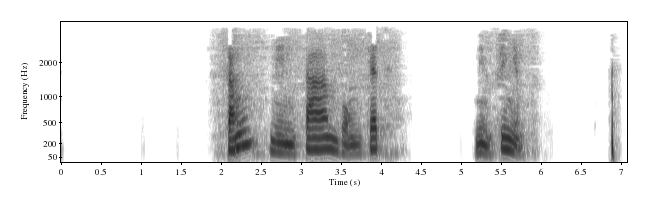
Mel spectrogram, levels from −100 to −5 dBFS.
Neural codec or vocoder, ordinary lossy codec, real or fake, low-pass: vocoder, 44.1 kHz, 128 mel bands, Pupu-Vocoder; MP3, 16 kbps; fake; 3.6 kHz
